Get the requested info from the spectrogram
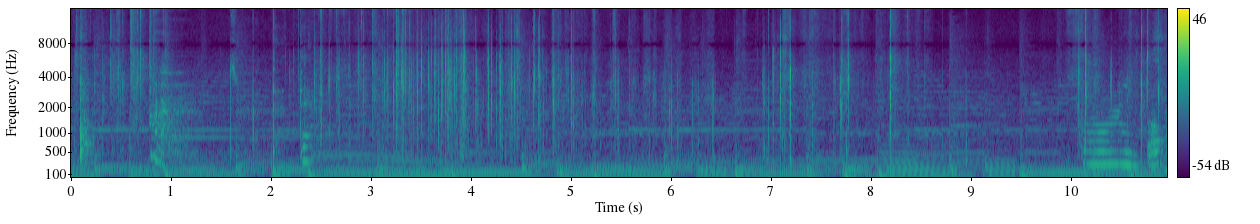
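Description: Clear plastic bag crinkling and crackling in the hands, in many quick sharp clicks, over background music with sustained low notes.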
